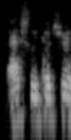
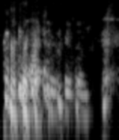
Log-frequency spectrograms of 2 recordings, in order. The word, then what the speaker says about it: Ashton Kutcher: He said Ashton Kutcher, Ashley Kutcher, and then Ashton- Ashton Cushion. Ashton Kutcher.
